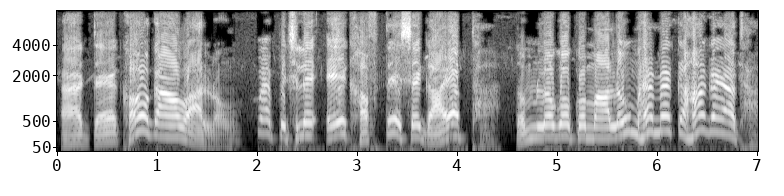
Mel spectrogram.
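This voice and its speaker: A man playing a corrupt, blustering village headman in a dramatized story, indignant and boastful with a creaky voice. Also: high voice, huge pitch swings, fairly bright tone, no echo, full character voice. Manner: indignant, boastful, drawn-out delivery. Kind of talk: dramatized moral story acting.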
